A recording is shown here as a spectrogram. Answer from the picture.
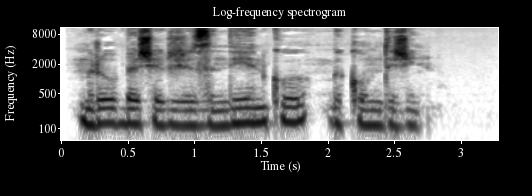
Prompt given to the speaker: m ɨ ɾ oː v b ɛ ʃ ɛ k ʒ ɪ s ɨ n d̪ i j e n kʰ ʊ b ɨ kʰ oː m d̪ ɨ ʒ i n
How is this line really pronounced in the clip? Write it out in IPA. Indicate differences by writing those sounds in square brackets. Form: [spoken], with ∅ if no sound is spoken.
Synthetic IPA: m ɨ ɾ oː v b ɛ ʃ ɛ k ʒ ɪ [z] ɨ n d̪ i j e n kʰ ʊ b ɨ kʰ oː m d̪ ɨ ʒ i n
